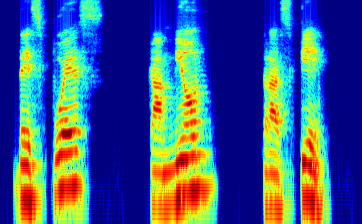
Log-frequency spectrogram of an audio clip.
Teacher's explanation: Son agudas porque llevan su sílaba tónica en la última sílaba y terminan en N, S o vocal, por lo tanto llevan tilde.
